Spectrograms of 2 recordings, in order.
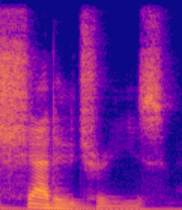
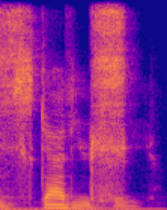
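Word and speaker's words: Scadutree: They're technically pronounced shadow trees, We pronounced some Skadu tree for the longest time.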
